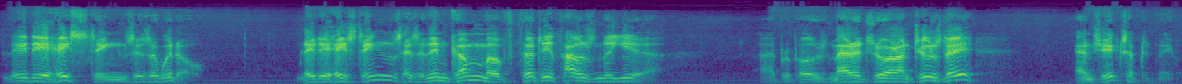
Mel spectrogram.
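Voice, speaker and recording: An actor playing a cruel, pompous English aristocrat in an old radio drama, sarcastic and menacing. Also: male voice, mid-range voice, sing-song, a little slow, a bit bright, exaggerated voice. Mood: scornful. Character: cruel, gloating English aristocrat husband with a gun.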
